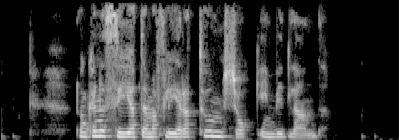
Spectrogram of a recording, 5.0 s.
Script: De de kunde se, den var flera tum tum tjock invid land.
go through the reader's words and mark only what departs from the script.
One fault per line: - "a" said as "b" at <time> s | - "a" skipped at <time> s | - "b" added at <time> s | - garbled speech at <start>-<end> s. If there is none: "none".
- "de" skipped at 1.1 s
- "att" added at 1.6 s
- "tum" skipped at 2.8 s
